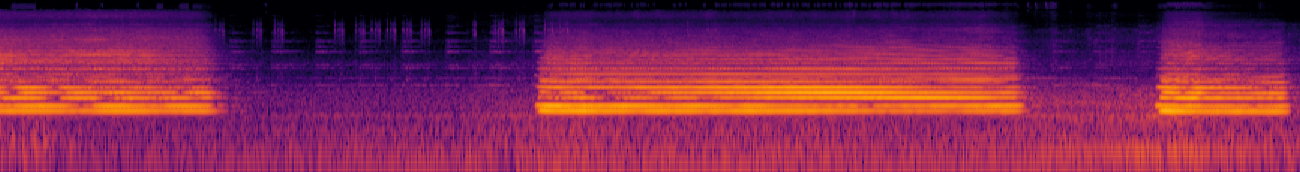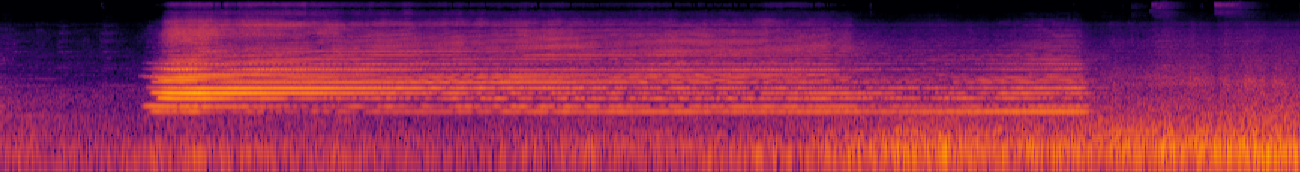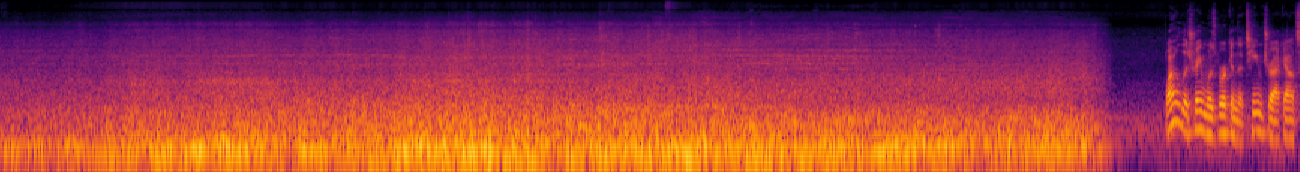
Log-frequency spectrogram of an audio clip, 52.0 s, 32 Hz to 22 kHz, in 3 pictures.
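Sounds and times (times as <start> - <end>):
locomotive air horn blasts: 0.0 - 3.1, 7.1 - 13.8, 15.4 - 17.4, 19.2 - 32.0
diesel train rumble: 0.0 - 51.8.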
